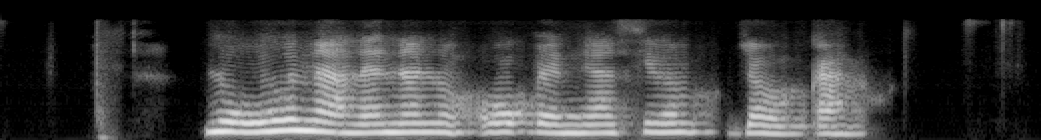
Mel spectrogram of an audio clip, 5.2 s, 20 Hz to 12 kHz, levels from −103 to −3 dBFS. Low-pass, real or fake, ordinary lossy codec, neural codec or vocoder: 7.2 kHz; fake; AAC, 48 kbps; codec, 16 kHz, 1 kbps, FreqCodec, smaller model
